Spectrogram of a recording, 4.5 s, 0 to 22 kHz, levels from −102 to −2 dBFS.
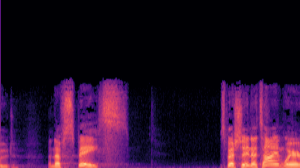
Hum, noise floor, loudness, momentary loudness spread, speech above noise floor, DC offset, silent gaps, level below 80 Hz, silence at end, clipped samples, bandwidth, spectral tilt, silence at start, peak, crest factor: none; -73 dBFS; -20 LUFS; 15 LU; 53 dB; under 0.1%; none; -74 dBFS; 0 s; under 0.1%; 11.5 kHz; -3 dB/octave; 0 s; -2 dBFS; 20 dB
